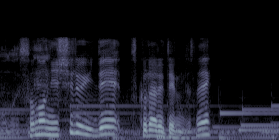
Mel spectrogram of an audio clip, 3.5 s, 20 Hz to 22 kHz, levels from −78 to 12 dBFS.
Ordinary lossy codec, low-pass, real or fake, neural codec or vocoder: MP3, 64 kbps; 7.2 kHz; real; none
